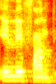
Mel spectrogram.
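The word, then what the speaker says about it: elefante: सकते हैं कि एलेफांत, इसमें जो है तीन एज हैं। मैं ए पुर्तगाली में उच्चारण कर रहा हूँ, ठीक है। इसमें तीन एज हैं, तो पहला दूसरा ए है, लेकिन आखिरी वाला अ है, ठीक है।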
